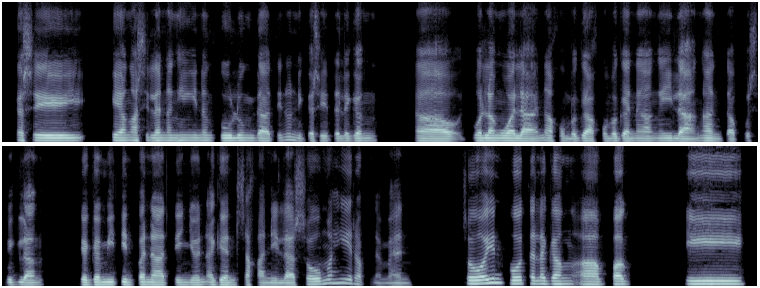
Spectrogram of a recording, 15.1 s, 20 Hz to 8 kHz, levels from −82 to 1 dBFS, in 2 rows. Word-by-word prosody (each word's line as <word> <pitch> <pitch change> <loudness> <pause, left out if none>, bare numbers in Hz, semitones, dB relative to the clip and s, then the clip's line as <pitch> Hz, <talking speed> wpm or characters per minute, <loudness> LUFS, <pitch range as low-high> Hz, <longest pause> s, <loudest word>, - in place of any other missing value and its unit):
Kasi 140 0 +3 0.3
kaya 150 -1 +2
nga 145 - 0
sila 145 0 -2
nanghingi 145 0 -3
ng 145 -1 -5
tulong 140 0 +1
dati 130 +1 -1
no'n 170 -1 -7
eh, - - -23
kasi 130 0 -5
talagang 130 0 -4 0.4
ah, 125 -2 +3 0.2
walang-wala 135 -3 +3
na 140 -1 -2
kumbaga 125 0 -1
kumbaga 125 0 -2
nangangailangan, 130 0 -1
tapos 120 +2 -7
biglang 130 -2 -1 0.4
gagamitin 135 0 +2
pa 135 - +3
natin 130 0 0
'yon 125 +2 -1
against 125 -1 -1
sa - - -5
kanila, 120 -2 -1
so 150 +6 -1
mahirap 210 -6 -4
naman. 110 -1 -11 0.5
So 180 +1 +5
ayun 230 +3 +4
po 185 0 +4
talagang, 170 -2 0
ah, 150 -1 +2
pag-i 165 +2 +2
135 Hz, 145 wpm, -21 LUFS, 125-150 Hz, 0.5 s, So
